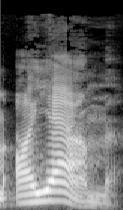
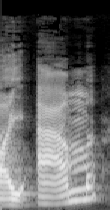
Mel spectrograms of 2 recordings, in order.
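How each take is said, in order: First: "I am" slowly run together as one word; linked words. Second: I AM as two separate words; separated words. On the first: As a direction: glide from I straight into am in "I am". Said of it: "کلمه ها رو به هم میچسبونم". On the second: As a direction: say "I am" word by word, unjoined. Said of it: "به جای اینکه بگم". (تلفظ جداجدای I am) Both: Shown as a demonstration.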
